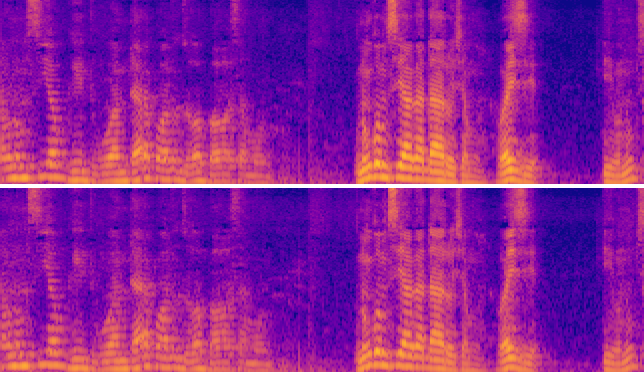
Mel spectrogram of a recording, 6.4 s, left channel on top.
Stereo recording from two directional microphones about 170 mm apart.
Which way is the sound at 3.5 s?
30° left (ahead or behind).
